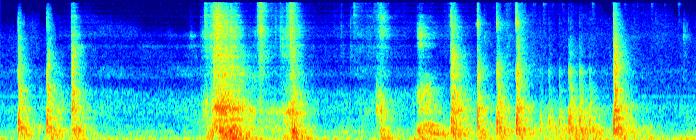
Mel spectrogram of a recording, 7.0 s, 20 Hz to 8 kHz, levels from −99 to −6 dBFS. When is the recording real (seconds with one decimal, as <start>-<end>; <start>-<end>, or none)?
0.0-0.6; 4.8-7.0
